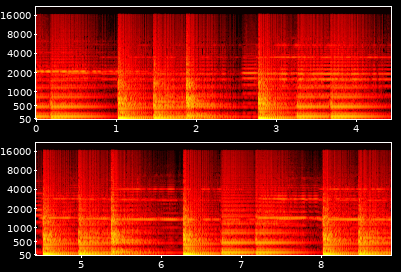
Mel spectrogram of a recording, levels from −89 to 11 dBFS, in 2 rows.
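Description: From start to finish the music carries a harsh, robotic buzz pitched at about 345 Hz, with no clear octave jump in the music itself. This is planar audio read as interleaved. Each 2.9 ms block stores all its left samples and then all its right ones, but playback treats them as alternating left-right pairs. Every block therefore plays twice at double speed, first its left half and then its right, which fits a 128-sample buffer. The blocks are so short that the repeating seam becomes the buzz rather than an audible octave shift.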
